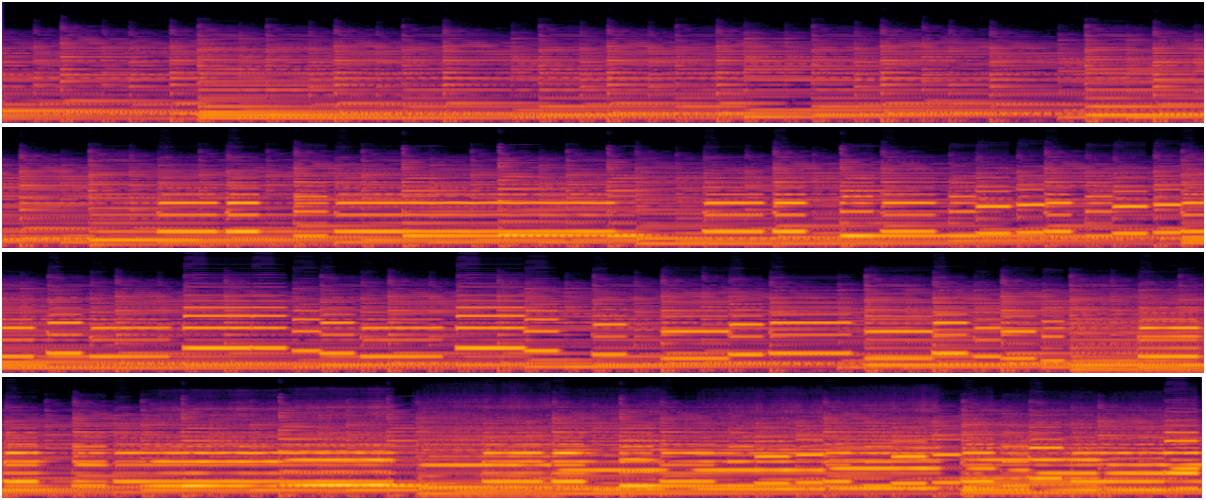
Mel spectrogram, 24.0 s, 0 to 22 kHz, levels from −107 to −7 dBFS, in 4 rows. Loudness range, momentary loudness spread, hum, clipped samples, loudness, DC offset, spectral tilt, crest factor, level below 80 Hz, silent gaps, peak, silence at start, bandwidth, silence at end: 11 LU; 13 LU; none; under 0.1%; -26 LUFS; under 0.1%; -5 dB/octave; 16 dB; -56 dBFS; none; -12 dBFS; 0 s; 11 kHz; 0 s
